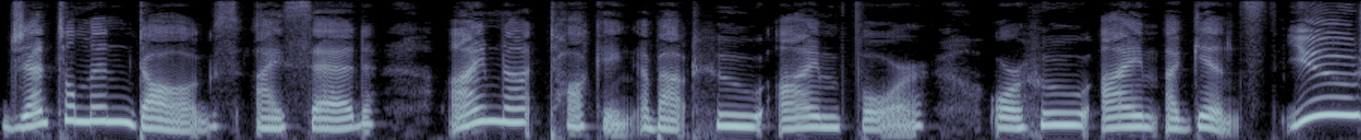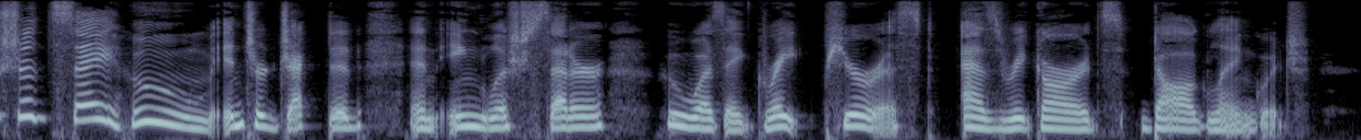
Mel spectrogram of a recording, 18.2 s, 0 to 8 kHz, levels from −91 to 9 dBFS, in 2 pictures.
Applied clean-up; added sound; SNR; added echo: none; none; none; none.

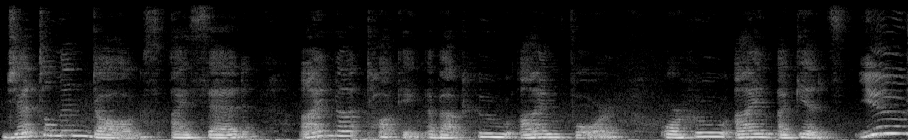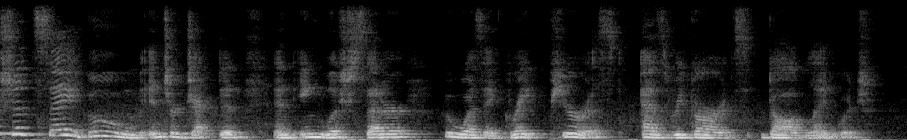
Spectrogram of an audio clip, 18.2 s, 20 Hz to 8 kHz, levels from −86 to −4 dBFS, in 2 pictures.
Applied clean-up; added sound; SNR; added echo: none; Traffic noise, roadway noise; 17 dB; reverberation time 0.7 s.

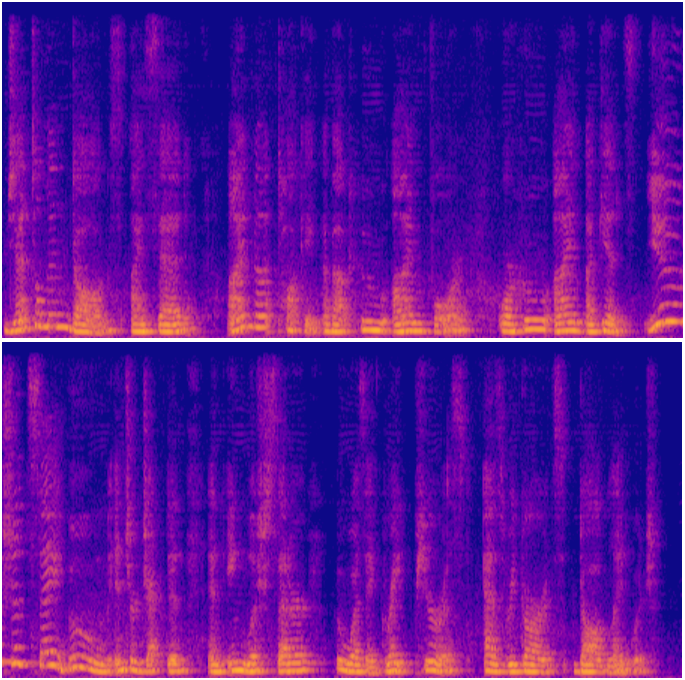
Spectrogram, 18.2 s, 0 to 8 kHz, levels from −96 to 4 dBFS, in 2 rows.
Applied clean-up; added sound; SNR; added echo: neural separator model SepFormer DNS4.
